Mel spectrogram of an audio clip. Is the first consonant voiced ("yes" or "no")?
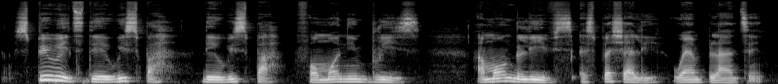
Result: no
